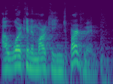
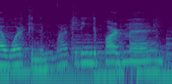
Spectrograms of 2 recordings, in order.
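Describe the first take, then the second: First: The voice sounds confident and assured. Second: The voice sounds hesitant and unsure. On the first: The speaker comes across as a competent professional. The speaker calls it right. "the first person sounds like a professional" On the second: The speaker does not come across as a professional. The speaker calls it wrong. "the second person doesn't sound like a professional at all"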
